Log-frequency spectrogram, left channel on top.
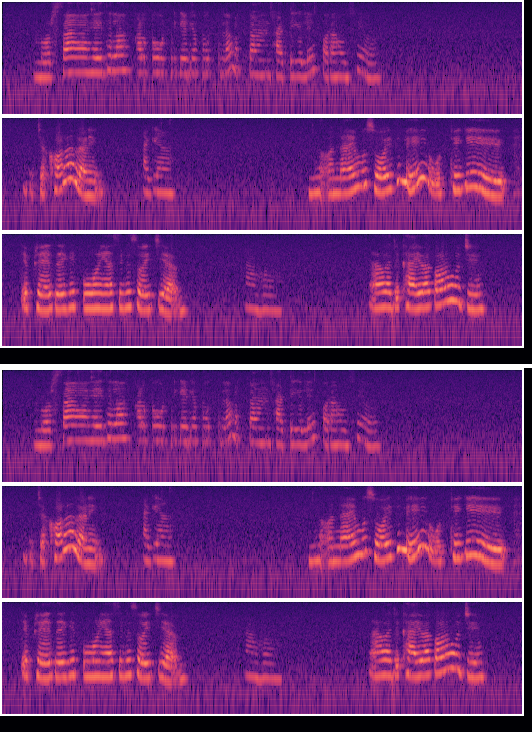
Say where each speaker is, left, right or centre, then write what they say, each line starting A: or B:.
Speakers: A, on the left (about 30°); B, on the left (about 55°).
A: ବର୍ଷା ହେଇଥିଲା, ସକାଳୁ ଟିକେ ଟିକେ ହଉଥିଲା, ବର୍ତ୍ତମାନ ଛାଡି ଗଲେ, ଖରା ହ ଅଛି ଆଉ
B: ଆଛା, ଖରା ହେଲାଣି?
A: ଆଜ୍ଞା।
B: ନ ନାଇଁ ମୁଁ ଶୋଇଥିଲି ଉଠିକି ଟିକେ ଫ୍ରେଶ ହେଇକି, ପୁଣି ଆସିକି ଶୋଇଛି ଆଉ
A: ହ ହୋ।
B: ଆଉ ଆଜି ଖାଇବା କଣ ହଉଚି?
